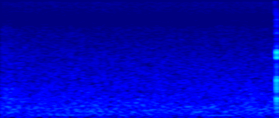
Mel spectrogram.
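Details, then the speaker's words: Car with an aftermarket start-stop/remote start kit that stopped working after a fuel change: near silence, one sharp click and a faint second tick with no cranking, and the dash doesn't power. Owner suspects the kit's second key-stage power; cause unconfirmed. "na hora de dar partida, ele dá apenas um estralinho e não dá partida novamente."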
